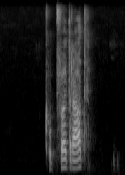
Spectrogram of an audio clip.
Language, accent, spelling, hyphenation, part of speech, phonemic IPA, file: German, Austria, Kupferdraht, Kup‧fer‧draht, noun, /ˈkʊp͡fɐˌdʁaːt/, De-at-Kupferdraht.ogg
- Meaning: copper wire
